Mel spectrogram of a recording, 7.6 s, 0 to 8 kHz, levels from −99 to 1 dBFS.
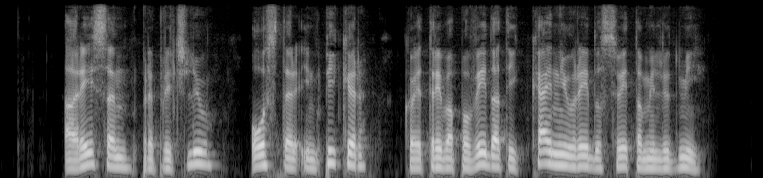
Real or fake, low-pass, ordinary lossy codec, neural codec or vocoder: fake; 7.2 kHz; none; codec, 16 kHz, 4.8 kbps, FACodec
